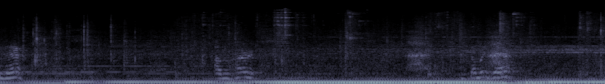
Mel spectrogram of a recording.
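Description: Film soundtrack: a low steady drone under brief, wordless voice sounds, about four short ones, with scattered sharp clicks and metallic jingles.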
